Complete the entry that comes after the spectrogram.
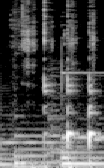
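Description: Several sharp, hard taps on the thick, hard bottom of a pastry, each a brief bright click, coming at an uneven pace with a faint steady hum in between.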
